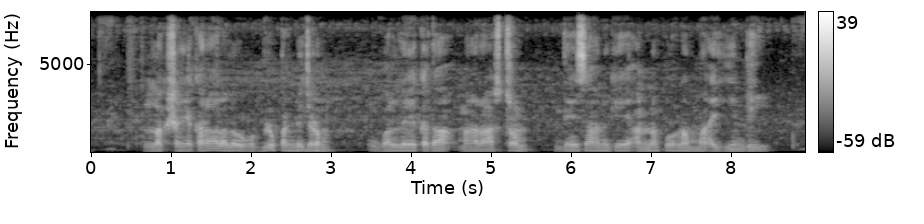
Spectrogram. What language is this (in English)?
Telugu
